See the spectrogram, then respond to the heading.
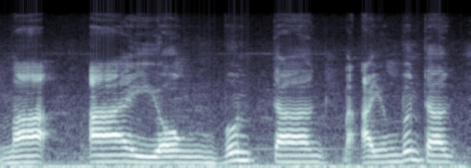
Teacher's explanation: it's spelled with 2 A's, and you have to pronounce each A separately.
